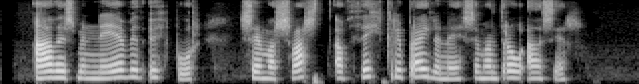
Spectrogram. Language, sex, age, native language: Icelandic, female, 20-29, Icelandic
